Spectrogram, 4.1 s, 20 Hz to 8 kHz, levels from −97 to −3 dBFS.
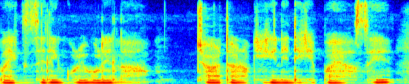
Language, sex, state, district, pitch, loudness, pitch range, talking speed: Nagamese, female, Nagaland, Dimapur, 210 Hz, -20 LUFS, 200-220 Hz, 130 wpm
